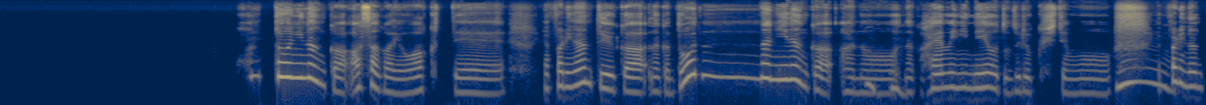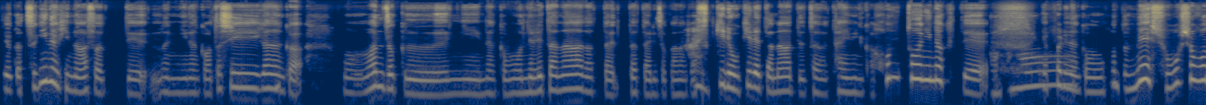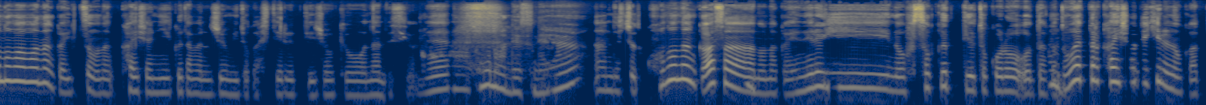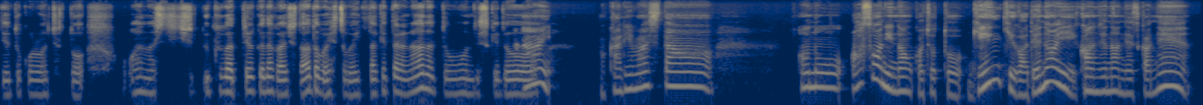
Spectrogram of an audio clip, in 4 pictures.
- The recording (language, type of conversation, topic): Japanese, advice, 朝にエネルギーが出ないとき、どうすれば元気に起きられますか？
- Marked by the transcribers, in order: static; other background noise; distorted speech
